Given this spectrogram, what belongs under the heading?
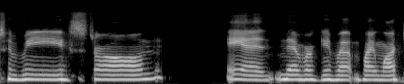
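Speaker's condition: ALS; no cure

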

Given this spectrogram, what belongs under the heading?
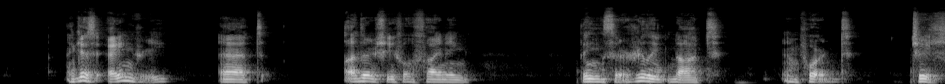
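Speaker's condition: ALS; father Bob Snow died of ALS, right hand and forearm affected, left hand partly weak, feeding tube, clinical trial drug; 2.5 years since diagnosis, earlier nine-month plateau ended, recent pneumonia with breathing concerns; tongue affected but unchanged, predicted speech loss within a year not happened, voice changed, sounds older, voice challenges at work

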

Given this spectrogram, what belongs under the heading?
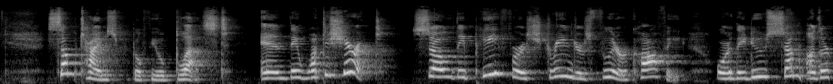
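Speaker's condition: No condition

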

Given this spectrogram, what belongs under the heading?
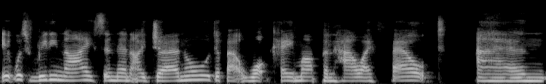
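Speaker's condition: No condition

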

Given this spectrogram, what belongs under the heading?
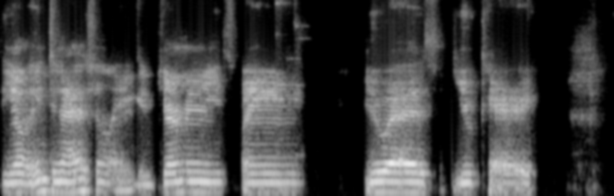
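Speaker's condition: Cerebral palsy; from birth

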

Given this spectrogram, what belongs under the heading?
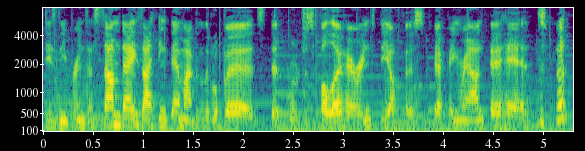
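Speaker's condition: No condition

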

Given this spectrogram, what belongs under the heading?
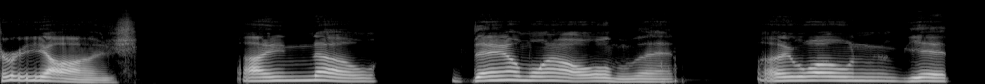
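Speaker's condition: Parkinson's disease, young onset

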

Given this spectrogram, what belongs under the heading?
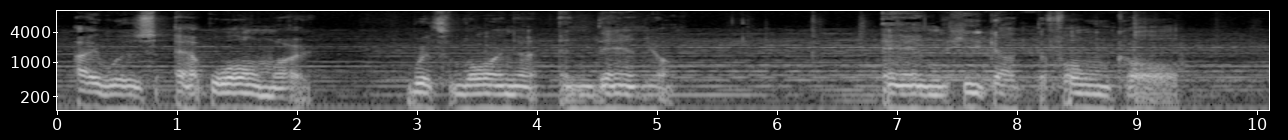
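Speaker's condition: ALS; diagnosed about 13 years ago

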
